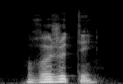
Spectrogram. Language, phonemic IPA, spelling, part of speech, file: French, /ʁə.ʒ(ə).te/, rejeter, verb, Fr-rejeter.ogg
- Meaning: 1. to throw back (a fish, etc.) 2. to discharge, spew out 3. to reject (an appeal, a lover etc.); to refute (an accusation) 4. to position, place 5. to jump back, throw oneself back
